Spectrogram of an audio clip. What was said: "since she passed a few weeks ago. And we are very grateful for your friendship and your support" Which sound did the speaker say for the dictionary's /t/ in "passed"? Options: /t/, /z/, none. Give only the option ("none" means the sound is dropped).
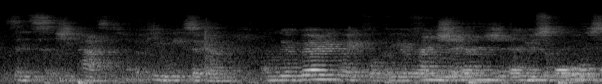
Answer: /t/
